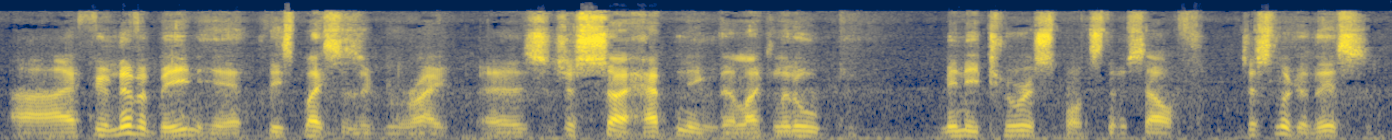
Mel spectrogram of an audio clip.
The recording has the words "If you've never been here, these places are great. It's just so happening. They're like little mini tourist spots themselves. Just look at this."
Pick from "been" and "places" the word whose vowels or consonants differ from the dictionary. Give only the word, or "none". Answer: none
